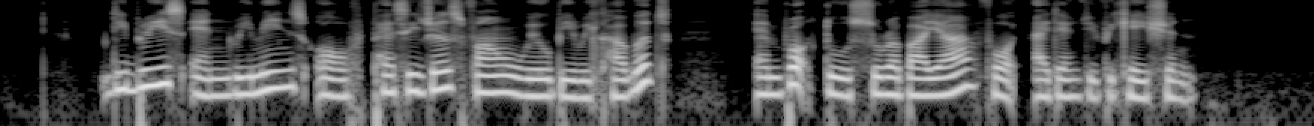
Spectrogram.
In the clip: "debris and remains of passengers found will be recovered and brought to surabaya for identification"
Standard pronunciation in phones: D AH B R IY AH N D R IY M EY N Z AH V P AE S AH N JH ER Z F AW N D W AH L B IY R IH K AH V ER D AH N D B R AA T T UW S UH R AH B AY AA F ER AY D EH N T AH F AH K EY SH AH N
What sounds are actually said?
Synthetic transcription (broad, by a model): D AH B R IY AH N R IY M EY N S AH F P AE S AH JH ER S F AW N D W AH L B IY R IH K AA V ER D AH N B R AA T T UW S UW R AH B AY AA F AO AY D EH N T AH F AH K EY SH AH N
